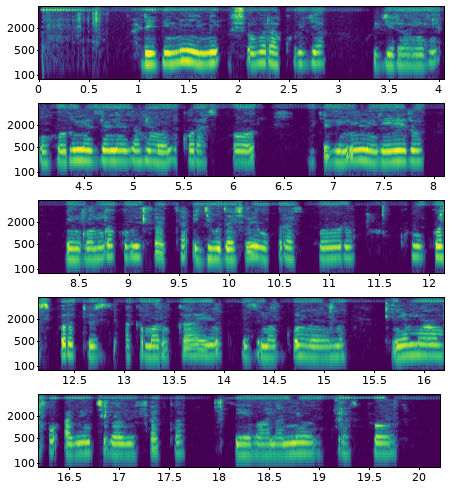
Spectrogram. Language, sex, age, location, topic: Kinyarwanda, female, 25-35, Kigali, health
